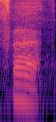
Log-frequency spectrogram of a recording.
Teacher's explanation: নিচের ঠোঁটের পেট সামনের উপরের দুই দাঁতের আগার সঙ্গে লাগাইয়া ফা উচ্চারিত হয়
